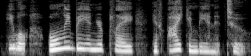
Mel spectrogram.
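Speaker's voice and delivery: put-on a clever child striking a deal; bargaining girl. Annie bargaining with the man for a part, eager.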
